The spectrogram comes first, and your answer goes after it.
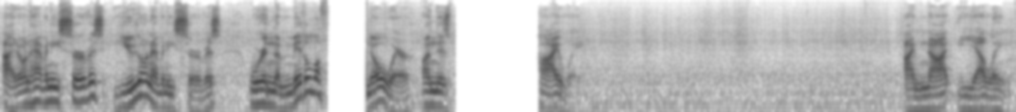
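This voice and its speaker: A man's voice: on the low side, big pitch swings, normal speed. A man playing an irritated, sarcastic coworker arguing as he drives, in a roleplay audio drama. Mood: irritated sarcasm. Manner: irritated, sarcastic, swearing, argumentative. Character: exasperated, sarcastic male coworker arguing while driving. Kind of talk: enemies-to-lovers roleplay audio acting. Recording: rain and car noise behind. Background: rain storm and vehicle ambience.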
